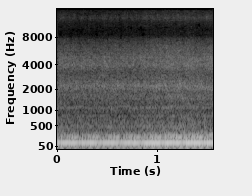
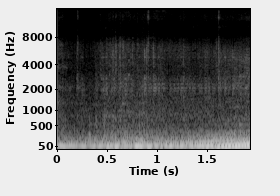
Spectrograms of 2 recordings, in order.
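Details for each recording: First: 1999 Chevy Silverado 1500 Z71 with a 5.3 V8: deep, even low rumble with a steady pulse and no ticks, misses or piston rock; smooth, healthy normal idle. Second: 1999 Chevy Silverado 1500 Z71 with a 5.3 V8 and 4L60 transmission, driving: a loud, rough rumble that swells under acceleration with a raspy, uneven blat. Exhaust leak from the busted-up exhaust.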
